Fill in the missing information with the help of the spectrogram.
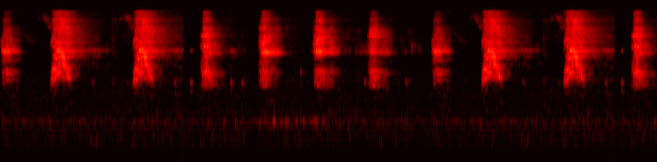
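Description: A heron gives harsh, raspy squawks, about nine in ten seconds, each a short hoarse burst with a faint low hum beneath.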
